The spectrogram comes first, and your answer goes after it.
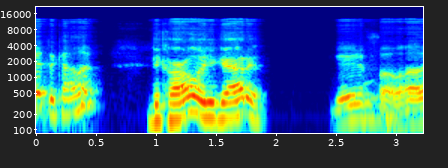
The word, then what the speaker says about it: DeCarlo: DeCarlo, you got it.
